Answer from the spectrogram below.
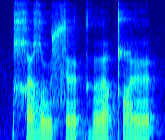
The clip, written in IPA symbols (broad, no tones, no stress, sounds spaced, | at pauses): χ ə ʁ u s ə ɡʱ ɤ ɐ̯ qʰ ə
